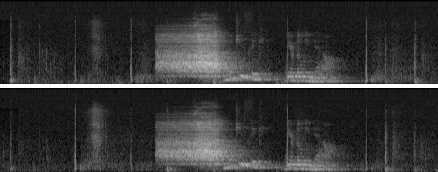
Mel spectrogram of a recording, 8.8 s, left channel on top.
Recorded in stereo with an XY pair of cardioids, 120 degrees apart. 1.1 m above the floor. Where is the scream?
15° left, 4.5 m.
